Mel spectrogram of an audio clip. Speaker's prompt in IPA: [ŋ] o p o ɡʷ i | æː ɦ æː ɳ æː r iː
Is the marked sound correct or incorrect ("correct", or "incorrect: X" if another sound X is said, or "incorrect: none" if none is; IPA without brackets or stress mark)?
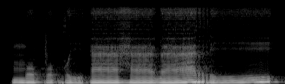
incorrect: m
